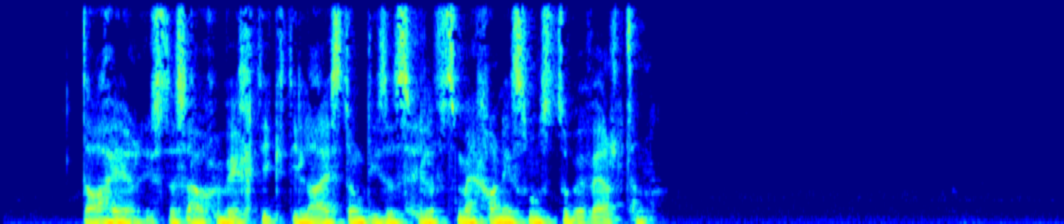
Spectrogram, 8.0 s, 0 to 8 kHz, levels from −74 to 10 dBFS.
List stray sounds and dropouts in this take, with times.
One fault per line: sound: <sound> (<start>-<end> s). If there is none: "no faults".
no faults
